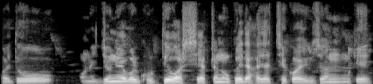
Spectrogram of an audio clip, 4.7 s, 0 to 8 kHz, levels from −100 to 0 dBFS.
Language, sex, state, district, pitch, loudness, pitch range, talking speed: Bengali, male, West Bengal, Jalpaiguri, 135 Hz, -21 LUFS, 130-145 Hz, 155 wpm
